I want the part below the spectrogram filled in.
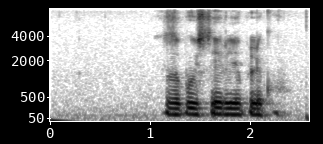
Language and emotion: Russian, neutral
